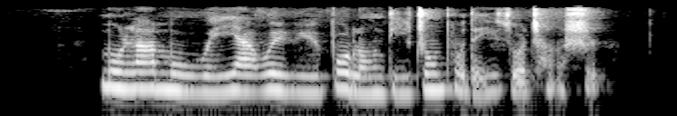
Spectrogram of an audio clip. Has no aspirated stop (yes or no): no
